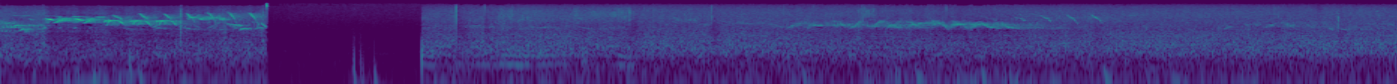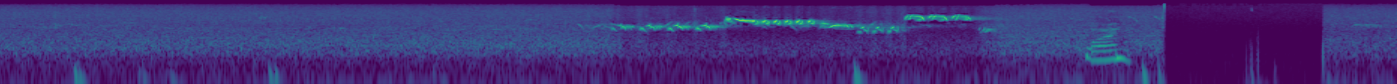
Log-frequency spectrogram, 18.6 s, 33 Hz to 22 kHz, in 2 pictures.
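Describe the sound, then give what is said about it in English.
A Lincoln's sparrow sings several high, bubbly warbling phrases over a steady rushing hiss, with softer bits early on and a louder, jumbled trill near the end. “Lincoln Sparrow number 9.”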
